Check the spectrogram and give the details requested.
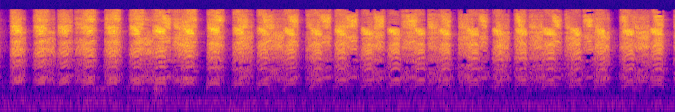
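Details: Hand-fed zebra finch babies, nine days old, in a homemade on-the-go brooder, give a regular stream of raspy, breathy pulses at a steady rhythm.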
